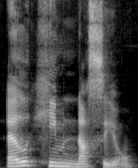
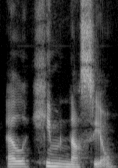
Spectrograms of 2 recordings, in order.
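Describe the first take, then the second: First: Gimnasio said slowly with the G as an H, him-NA-sio; slow model: El gimnasio, G like English h; G in gimnasio breathed like an H. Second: El gimnasio with the G said as an English H. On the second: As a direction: gimnasio starts with a soft h sound. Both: Shown as a demonstration. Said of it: "This letter G is pronounced like an H".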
